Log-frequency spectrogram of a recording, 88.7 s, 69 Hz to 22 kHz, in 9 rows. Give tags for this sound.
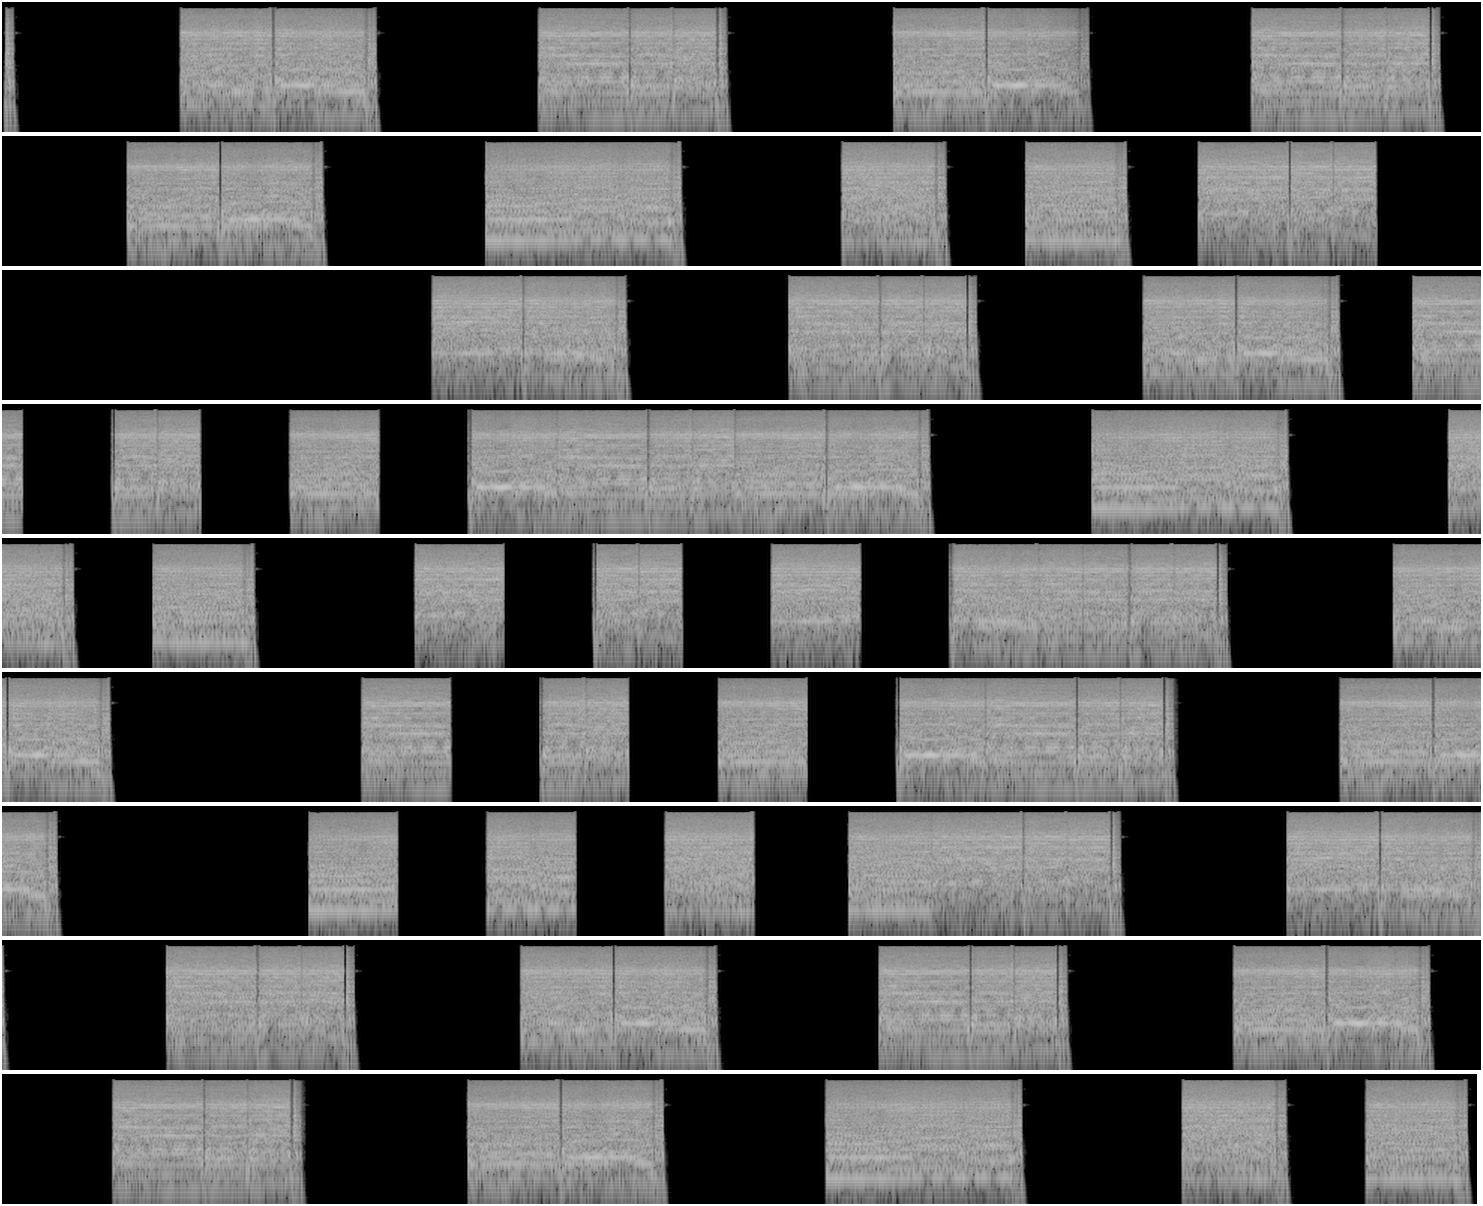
100-bpm distorted-guitar

